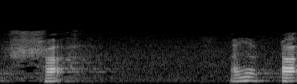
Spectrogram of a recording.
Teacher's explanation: നാവിന്റെ അറ്റം സ്ഥലം കൂടി വളഞ്ഞ് മേലോട്ട് പോകും · Term: മൂർധ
